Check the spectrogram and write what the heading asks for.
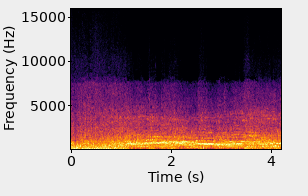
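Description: A crowd of spectators shouting and cheering, loud and continuous, with individual voices calling out over the din, echoing in a sports hall.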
